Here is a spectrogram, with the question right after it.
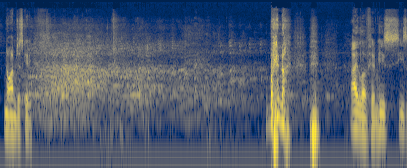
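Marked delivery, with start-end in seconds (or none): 0.7-4.7 breathy laugh at own joke; long, soft-edged laugh; laughter. Real, not acted. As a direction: laugh it off at length.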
